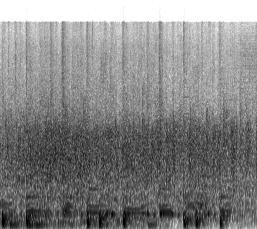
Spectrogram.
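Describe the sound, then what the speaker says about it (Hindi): A studio audience on a quiz show breaks into loud, sustained applause, dense clapping filling the whole stretch with rhythmic accents, likely alongside background music, and no talking. "जोरदार तालियां हो जाए उनके लिए"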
